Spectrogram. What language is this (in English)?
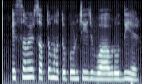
Punjabi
